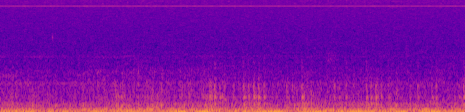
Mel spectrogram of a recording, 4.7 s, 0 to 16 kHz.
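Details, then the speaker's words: 2009 Toyota Prius (Gen 2): irregular light knocks and rattles from the front end over small bumps, felt through the steering wheel, after tightening a loose bottom bolt; struts and intermediate shaft checked OK, driver-side engine mount suspected. "you can definitely hear that knocking rattling whatever you want to call it it's not the shaft though"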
